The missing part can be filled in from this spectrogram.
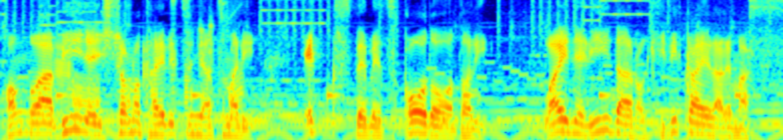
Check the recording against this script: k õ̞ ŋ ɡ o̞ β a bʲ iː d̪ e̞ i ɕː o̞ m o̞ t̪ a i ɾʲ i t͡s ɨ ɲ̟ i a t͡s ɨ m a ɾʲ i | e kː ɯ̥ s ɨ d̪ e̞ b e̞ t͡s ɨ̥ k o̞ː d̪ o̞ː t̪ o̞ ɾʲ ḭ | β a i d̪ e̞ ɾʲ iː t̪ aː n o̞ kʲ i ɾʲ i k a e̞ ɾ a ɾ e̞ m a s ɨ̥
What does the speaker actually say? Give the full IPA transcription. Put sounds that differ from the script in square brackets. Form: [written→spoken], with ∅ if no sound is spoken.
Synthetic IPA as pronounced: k õ̞ ŋ ɡ o̞ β a bʲ iː d̪ e̞ i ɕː o̞ [m→n] o̞ t̪ a i ɾʲ i t͡s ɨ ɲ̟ i a t͡s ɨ m a ɾʲ i | e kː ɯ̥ s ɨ d̪ e̞ b e̞ t͡s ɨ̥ k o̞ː d̪ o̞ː t̪ o̞ ɾʲ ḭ | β a i d̪ e̞ ɾʲ iː [t̪→d̪] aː n o̞ kʲ i ɾʲ i k a e̞ ɾ a ɾ e̞ m a s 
